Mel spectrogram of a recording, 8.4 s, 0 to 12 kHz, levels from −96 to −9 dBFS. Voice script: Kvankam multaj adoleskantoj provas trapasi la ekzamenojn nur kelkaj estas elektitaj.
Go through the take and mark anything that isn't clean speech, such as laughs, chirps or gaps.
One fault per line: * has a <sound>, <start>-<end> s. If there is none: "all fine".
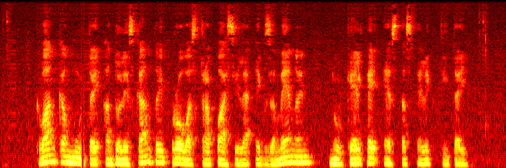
* has a dropout, 1.4-1.4 s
